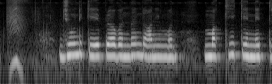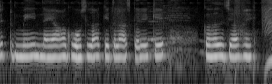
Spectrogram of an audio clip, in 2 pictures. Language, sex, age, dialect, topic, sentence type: Magahi, female, 18-24, Southern, agriculture, statement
